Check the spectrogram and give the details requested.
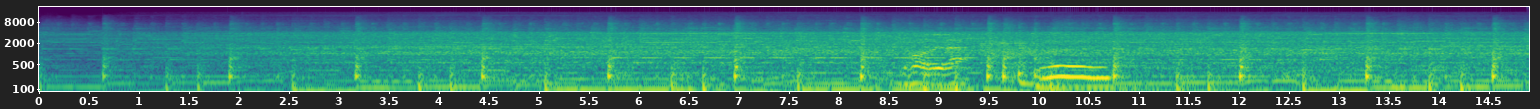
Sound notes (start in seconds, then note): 0.2 upbeat music; 2.9 heat gun blaring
